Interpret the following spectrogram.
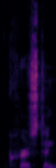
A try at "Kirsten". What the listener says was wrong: Kirsten. Kirsten. You said Kristen.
